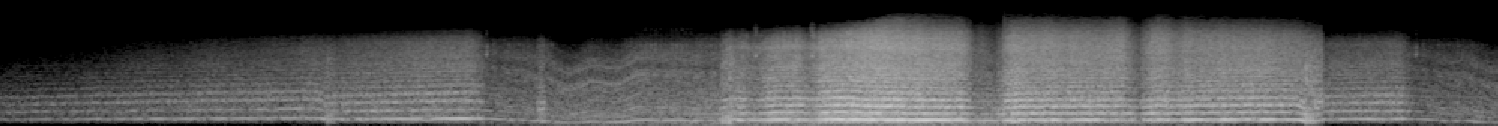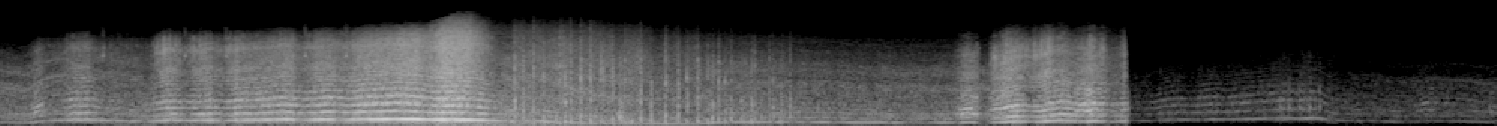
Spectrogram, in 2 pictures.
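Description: A rally car engine roars and revs hard as the car races past.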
